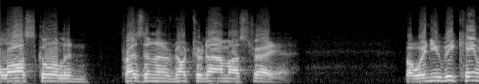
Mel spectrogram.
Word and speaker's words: Notre Dame: notre dame australia where by the way we pronounce it correctly uh it's not notre dame it's notre dame uh how can somebody ask for anything more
